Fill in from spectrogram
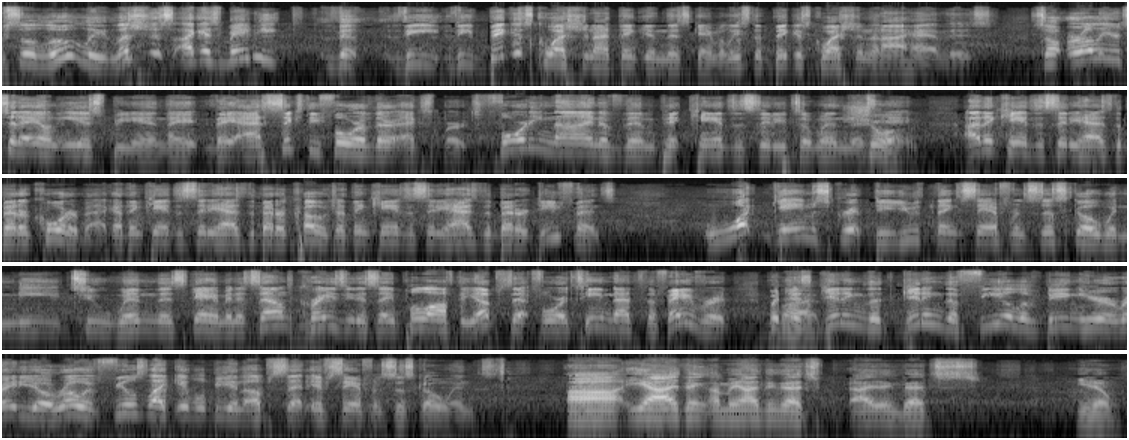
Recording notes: Live from Radio Row in Las Vegas.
